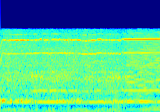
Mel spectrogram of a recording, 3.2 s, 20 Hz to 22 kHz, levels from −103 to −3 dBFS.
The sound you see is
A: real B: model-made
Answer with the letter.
A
